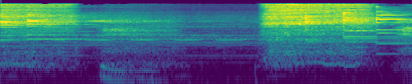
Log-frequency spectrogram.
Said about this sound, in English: as you oxygenate your being, you will be in the perfect vitality as just breathing and really oxygenating yourself. It boosts your immune system, so breathe.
